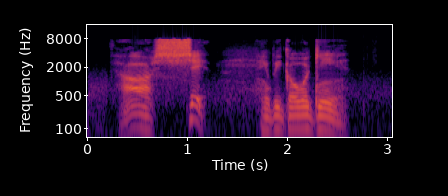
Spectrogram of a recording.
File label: "oof", funny sound effect tone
